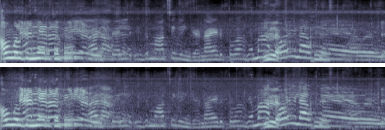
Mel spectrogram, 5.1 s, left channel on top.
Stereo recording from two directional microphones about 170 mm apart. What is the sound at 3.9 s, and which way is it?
Speech, 35° left (ahead or behind).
